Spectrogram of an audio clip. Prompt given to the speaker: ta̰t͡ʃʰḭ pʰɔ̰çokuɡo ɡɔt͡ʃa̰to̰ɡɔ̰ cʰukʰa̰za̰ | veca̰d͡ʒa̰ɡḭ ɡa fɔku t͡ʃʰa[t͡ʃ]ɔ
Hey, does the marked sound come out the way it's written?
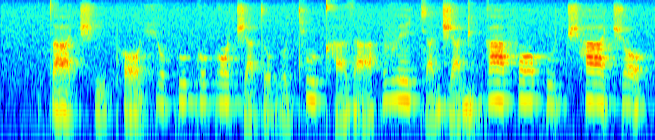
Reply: yes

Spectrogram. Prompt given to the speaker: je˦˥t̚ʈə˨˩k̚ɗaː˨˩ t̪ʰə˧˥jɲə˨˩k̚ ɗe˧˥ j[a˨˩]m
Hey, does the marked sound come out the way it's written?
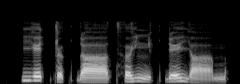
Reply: no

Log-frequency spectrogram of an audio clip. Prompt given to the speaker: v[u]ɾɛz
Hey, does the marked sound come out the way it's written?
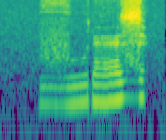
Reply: yes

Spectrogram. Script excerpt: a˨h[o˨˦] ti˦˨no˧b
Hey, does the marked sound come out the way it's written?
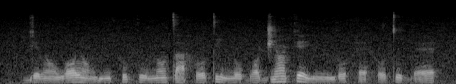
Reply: yes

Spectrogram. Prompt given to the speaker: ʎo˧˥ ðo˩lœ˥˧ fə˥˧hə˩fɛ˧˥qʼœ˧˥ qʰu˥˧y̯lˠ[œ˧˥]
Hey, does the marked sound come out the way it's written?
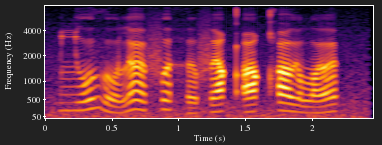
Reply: yes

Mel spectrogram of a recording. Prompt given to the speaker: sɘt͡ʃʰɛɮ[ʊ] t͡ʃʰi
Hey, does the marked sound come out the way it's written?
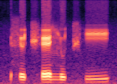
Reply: no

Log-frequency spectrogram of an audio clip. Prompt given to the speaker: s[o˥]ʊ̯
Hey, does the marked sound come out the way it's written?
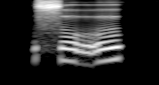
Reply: no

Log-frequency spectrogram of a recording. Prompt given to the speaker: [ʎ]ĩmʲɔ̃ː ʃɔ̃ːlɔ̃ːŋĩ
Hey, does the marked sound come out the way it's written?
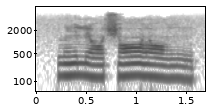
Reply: no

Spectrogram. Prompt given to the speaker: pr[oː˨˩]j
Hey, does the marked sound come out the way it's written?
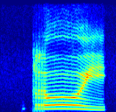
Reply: no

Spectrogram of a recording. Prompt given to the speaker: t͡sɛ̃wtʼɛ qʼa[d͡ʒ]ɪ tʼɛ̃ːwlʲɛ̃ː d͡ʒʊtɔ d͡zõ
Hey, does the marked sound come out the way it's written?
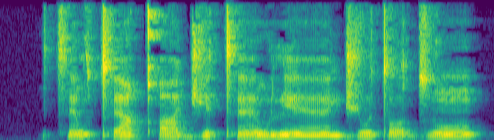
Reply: yes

